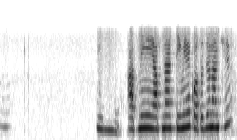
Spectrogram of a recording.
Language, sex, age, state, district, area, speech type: Bengali, female, 18-30, West Bengal, Birbhum, urban, conversation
